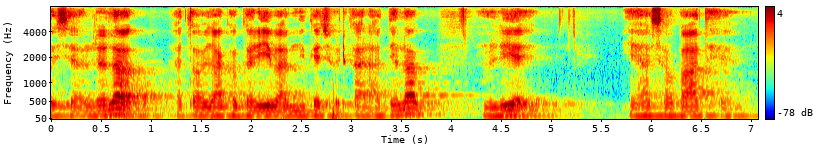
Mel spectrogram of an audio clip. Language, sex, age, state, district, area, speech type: Maithili, male, 60+, Bihar, Samastipur, rural, spontaneous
